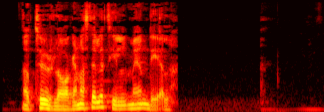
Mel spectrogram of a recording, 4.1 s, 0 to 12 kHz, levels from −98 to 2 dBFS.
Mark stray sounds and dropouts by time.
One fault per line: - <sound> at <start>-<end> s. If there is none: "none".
none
